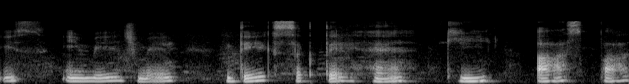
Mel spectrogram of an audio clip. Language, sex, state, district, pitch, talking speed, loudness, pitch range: Hindi, male, Himachal Pradesh, Shimla, 155 Hz, 75 wpm, -21 LUFS, 145-170 Hz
